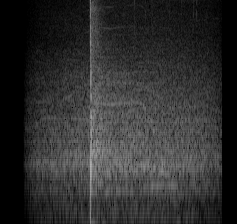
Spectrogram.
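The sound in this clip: A high five hand slap lands as one sharp, crisp smack in the middle of a faint, steady hiss.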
